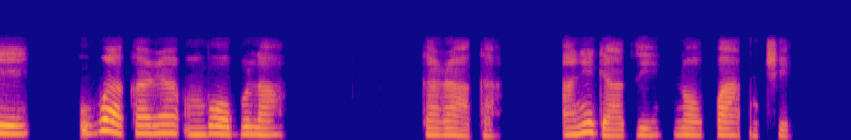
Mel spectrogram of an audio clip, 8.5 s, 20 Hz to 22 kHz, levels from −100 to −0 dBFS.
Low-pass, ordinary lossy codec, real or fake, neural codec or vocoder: 7.2 kHz; none; fake; vocoder, 24 kHz, 100 mel bands, Vocos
